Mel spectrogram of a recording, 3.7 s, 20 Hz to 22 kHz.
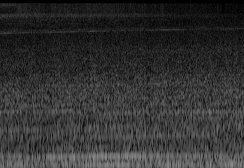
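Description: Porsche 911 Turbo 930 from 1981 in Gran Turismo 7, its engine droning steadily at close range with a sustained whirring turbo spool building underneath, loud and continuous with no talk.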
